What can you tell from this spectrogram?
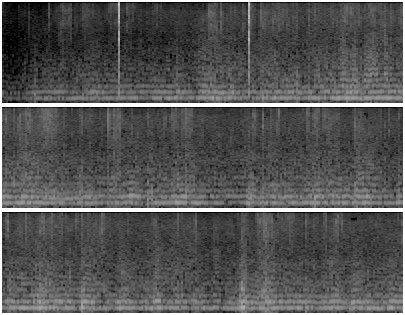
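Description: Honeybees on the comb humming: a steady, low-pitched drone of many bees together, with no pauses.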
